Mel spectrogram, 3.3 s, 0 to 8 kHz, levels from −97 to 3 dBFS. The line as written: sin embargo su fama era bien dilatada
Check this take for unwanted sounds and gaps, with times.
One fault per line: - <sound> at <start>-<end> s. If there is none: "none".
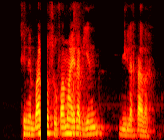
- dropout at 0.8-0.9 s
